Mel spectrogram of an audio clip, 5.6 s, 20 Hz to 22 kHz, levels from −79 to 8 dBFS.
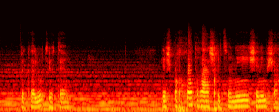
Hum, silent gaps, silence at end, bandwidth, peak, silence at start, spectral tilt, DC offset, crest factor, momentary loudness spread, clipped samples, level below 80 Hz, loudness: none; none; 0 s; 9 kHz; -8 dBFS; 0 s; -7.5 dB/octave; under 0.1%; 14 dB; 12 LU; under 0.1%; -38 dBFS; -23 LUFS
